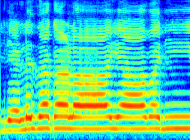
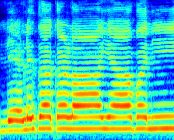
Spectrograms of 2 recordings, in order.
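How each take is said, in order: The two takes are said the same way.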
